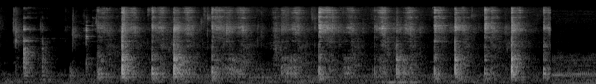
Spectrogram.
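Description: Urad dal and chana dal go into a pan of spluttering mustard seed tempering, with repeated metallic clinks and scraping of a spoon against the pot in quick bursts, close and fairly loud.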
